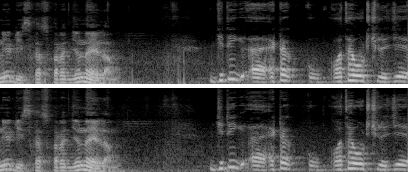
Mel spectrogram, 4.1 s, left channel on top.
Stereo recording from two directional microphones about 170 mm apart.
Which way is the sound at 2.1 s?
15° right (ahead or behind).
